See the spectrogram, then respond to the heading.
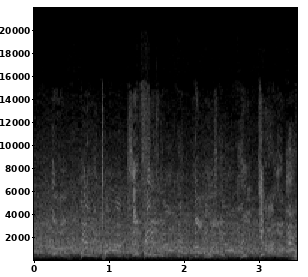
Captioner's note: crowd cheers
